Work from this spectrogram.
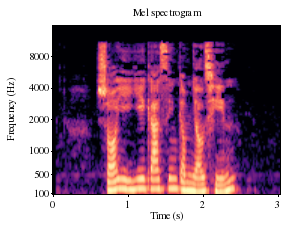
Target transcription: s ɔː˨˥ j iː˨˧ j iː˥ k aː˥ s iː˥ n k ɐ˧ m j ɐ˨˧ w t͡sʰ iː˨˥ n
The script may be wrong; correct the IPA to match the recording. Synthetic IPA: s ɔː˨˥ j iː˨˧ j iː˥ k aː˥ s iː˥ n k ɐ˧ m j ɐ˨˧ w t͡sʰ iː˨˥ n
